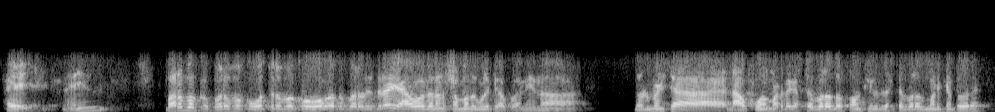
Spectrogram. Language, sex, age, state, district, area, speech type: Kannada, male, 30-45, Karnataka, Bellary, rural, conversation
